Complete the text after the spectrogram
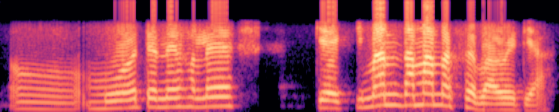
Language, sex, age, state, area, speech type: Assamese, female, 45-60, Assam, rural, conversation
